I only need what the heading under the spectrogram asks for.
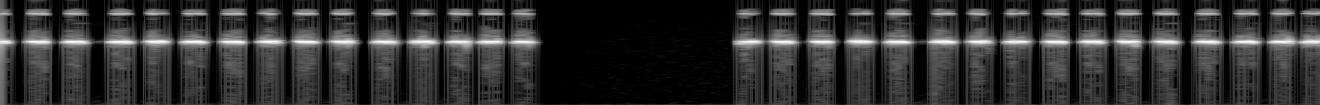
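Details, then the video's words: Loud, shrill cricket chirping intended to chase rats from a home, about four sharp high pulses per second, interrupted by a silent gap of over a second midway, then continuing unchanged. "SUARA JANGKRIK NYARING"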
